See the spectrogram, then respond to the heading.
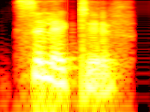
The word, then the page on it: selective: Indian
